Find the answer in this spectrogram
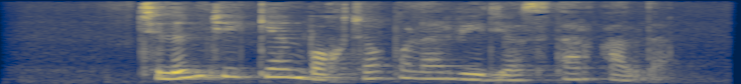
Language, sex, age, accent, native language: Uzbek, female, 25-34, Surxondaryo, Uzbek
